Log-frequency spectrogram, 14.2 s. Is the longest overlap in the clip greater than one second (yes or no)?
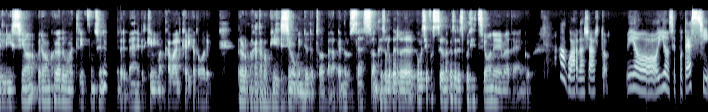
no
